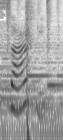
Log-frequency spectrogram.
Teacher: Ang paraan ng artikulasyon sa letrang S ay pasutsot o fricative. Ang punto ng artikulasyon naman ay panggilagid o alveolar at ito ay may tunog.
